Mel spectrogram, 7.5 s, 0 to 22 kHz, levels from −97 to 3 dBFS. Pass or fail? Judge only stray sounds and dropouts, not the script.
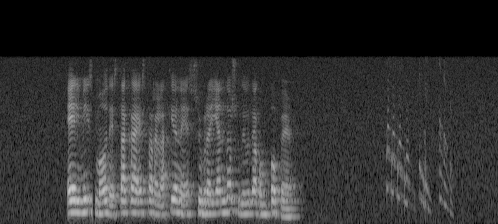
fail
